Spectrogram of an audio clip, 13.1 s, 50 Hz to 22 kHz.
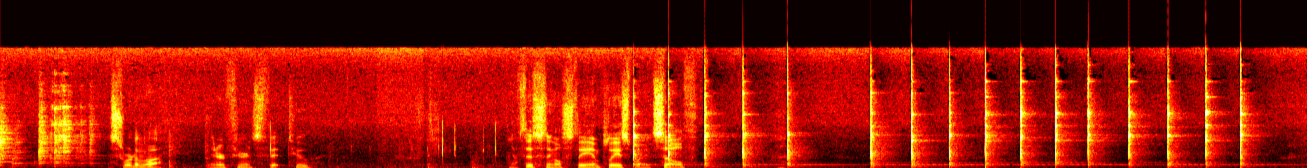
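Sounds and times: hammer tapping metal: 0:06.2 - 0:12.8.

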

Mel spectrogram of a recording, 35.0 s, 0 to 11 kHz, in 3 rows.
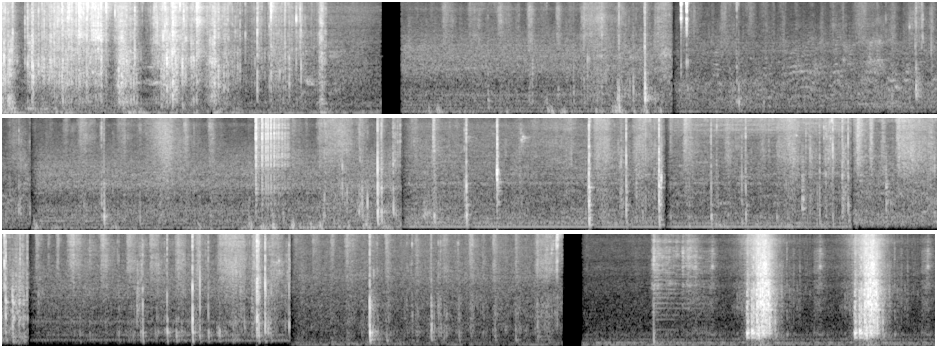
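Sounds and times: slime crackling and popping: 0:00.0 - 0:04.0.

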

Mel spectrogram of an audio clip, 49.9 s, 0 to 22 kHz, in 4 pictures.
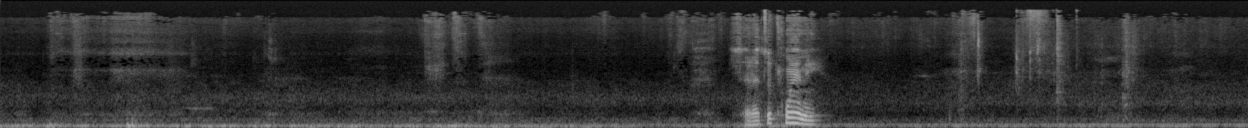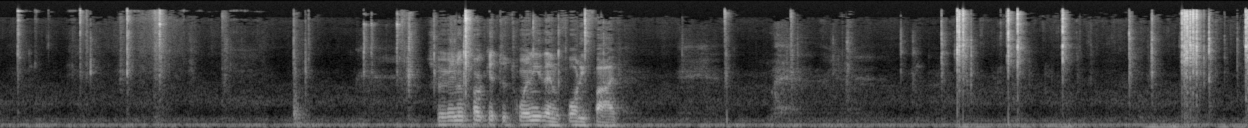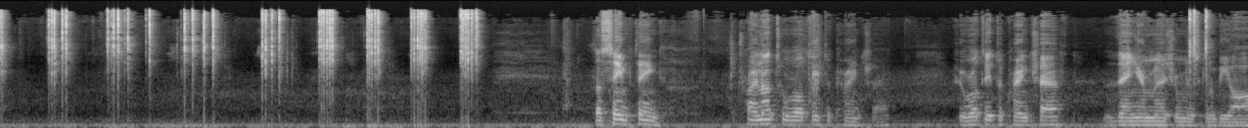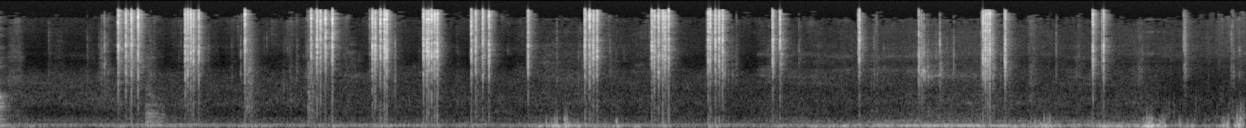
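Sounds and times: torque wrench ratchet clicking: 0:21.9 - 0:29.9, 0:36.8 - 0:37.1, 0:38.4 - 0:48.6.

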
